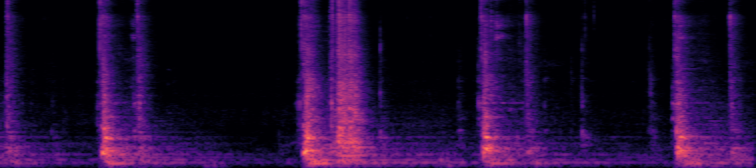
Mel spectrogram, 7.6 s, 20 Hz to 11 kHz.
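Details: 1994 Taiwan-made Accura metal lathe, unused about two years, fuses tested good: four sharp clacks about every two seconds with no motor hum. The switch clicks but the motor fails to start; a spark was seen in the motor and the owner suspects the capacitor, which shows no bulge.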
